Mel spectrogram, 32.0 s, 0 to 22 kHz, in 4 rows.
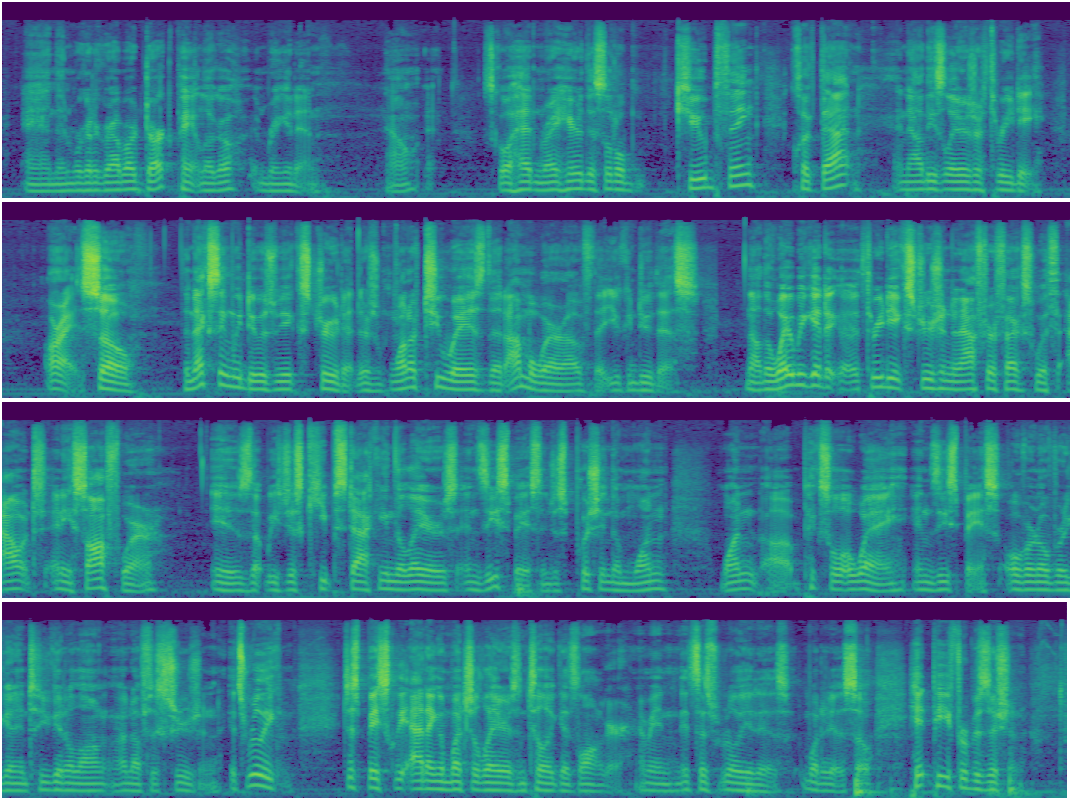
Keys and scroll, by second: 30.5 p.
